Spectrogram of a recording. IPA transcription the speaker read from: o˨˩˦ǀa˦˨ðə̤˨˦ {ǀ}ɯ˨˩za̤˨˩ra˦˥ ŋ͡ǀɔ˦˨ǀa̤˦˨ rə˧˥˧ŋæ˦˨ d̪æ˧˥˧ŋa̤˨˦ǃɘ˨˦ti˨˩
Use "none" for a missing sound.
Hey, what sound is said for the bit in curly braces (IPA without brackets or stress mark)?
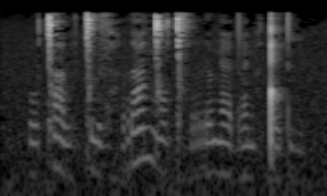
ǀ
